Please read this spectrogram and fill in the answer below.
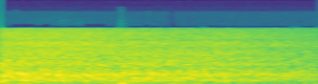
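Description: Closed-cell spray foam gun hissing steadily as it sprays polyurethane foam into a stud bay, slowly fading out.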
